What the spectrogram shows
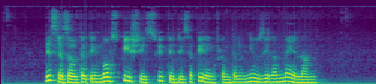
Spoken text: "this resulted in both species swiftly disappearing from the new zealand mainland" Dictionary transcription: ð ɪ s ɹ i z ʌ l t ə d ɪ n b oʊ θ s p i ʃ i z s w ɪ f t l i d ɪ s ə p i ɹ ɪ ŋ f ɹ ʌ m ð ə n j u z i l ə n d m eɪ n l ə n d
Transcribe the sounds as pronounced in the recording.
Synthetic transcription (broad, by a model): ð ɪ s ɹ i z ʌ l t ə d ɪ n b oʊ θ s p i ʃ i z s w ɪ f t l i d ɪ s ə p i ɹ ɪ ŋ f ɹ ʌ m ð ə n j u z i l ə n d m eɪ n l ə n d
